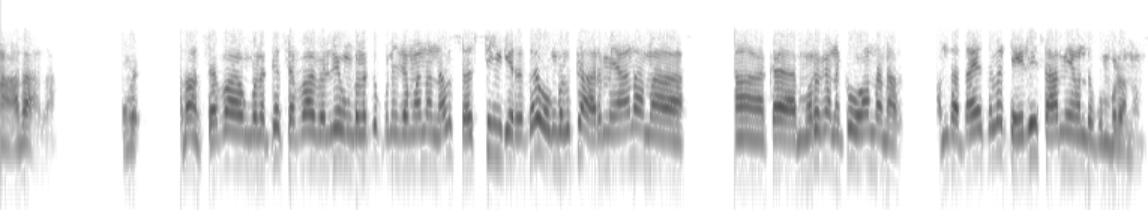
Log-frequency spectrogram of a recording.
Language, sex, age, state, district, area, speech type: Tamil, male, 60+, Tamil Nadu, Pudukkottai, rural, conversation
